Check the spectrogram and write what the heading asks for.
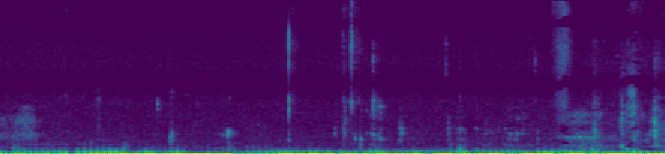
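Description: A domestic cat purring softly, a low steady rumble, with a few faint soft ticks over it.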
